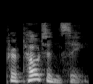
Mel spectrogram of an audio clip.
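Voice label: "prepotency", British English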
